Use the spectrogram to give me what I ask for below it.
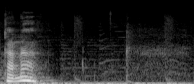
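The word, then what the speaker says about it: קנה: Y esto es bastante importante porque fíjense que el verbo concebir en hebreo se pronuncia caná.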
